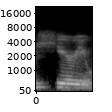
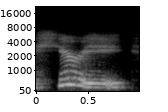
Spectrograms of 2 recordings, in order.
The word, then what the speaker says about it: hiri: yeah so this first part of the word hiri which is if um if you're not able to access the chat is spelled h-i-r-i in poly and hiri is um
